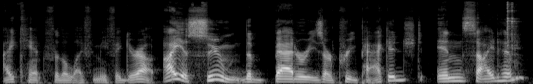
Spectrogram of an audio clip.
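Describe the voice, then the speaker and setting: A young man with a cold, sniffling as he reviews a collectible figure in casual, self-deprecating, excitable rambling. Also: mid-range voice, moderate pace, slightly rough. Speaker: toy reviewer. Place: small bedroom.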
